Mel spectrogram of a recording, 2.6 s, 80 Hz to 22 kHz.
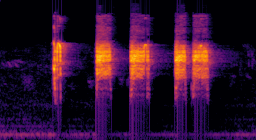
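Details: Kept black francolin, or kala teetar, readied for the 2022 session, gives a grating call of five short, high, raspy bursts in quick succession, the last two nearly joined, over a faint low hum.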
